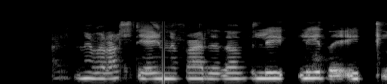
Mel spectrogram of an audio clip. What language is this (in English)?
Icelandic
